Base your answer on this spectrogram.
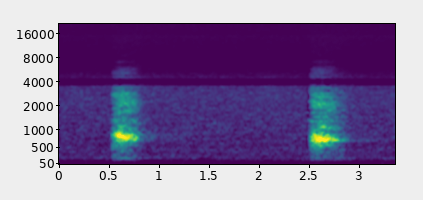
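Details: Siberian Husky left home alone for a week: two short, soft barks or yips about two seconds apart in an otherwise quiet room.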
